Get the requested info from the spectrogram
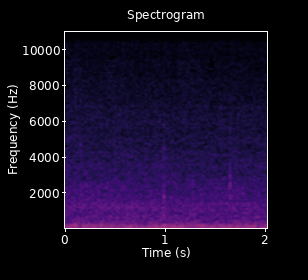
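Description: Steady background noise with a low rumble and a few faint ticks, typical of wind on an outdoor microphone.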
